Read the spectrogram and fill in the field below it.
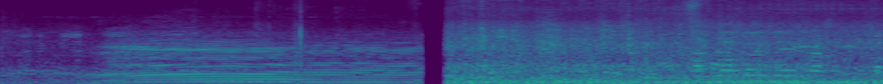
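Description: A cow lows loudly in a long, harmonic moo at a busy Sangola cattle market, followed by a dense wash of crowd and vehicle noise with voices talking nearby.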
